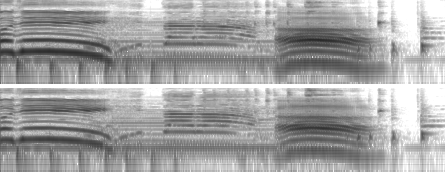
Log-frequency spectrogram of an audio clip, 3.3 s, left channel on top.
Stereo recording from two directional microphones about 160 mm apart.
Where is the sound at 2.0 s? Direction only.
25° left (ahead or behind).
